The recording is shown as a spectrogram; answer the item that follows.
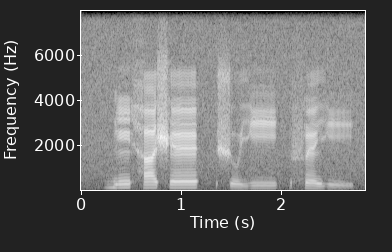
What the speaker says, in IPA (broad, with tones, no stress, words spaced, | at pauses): ɡ͡bĩ˦ha˦ʃɛ̃˦ | ʃu˨ji˧ | fɛ̃˧ji˨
